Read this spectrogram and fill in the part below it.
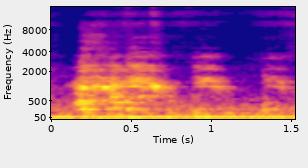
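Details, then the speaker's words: Adult man coughing in the background just after a shower: a muffled cough followed by one or two fainter coughs over steady low room hum. "That's my husband coughing if you can hear him. Uh he just got out of the shower."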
